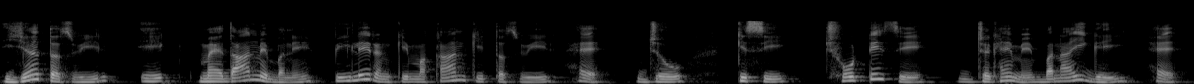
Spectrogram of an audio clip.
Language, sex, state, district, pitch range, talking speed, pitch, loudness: Hindi, male, Bihar, Vaishali, 115-160 Hz, 105 wpm, 130 Hz, -33 LUFS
